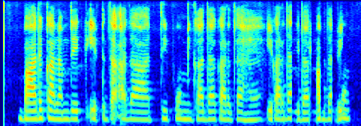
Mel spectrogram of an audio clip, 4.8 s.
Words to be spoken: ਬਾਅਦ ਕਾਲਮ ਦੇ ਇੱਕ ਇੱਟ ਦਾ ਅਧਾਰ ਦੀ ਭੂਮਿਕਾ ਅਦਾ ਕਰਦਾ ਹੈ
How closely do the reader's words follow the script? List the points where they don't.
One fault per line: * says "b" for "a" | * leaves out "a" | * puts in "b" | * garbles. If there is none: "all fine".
* garbles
